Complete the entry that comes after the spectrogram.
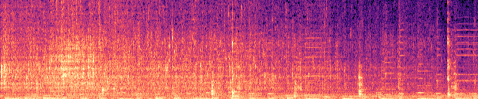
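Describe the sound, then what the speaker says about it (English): Ridge gourd frying in a pan for an Assamese dish, a steady close sizzle and crackle throughout, with occasional light clinks and scrapes of stirring. "Fry it for some time."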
